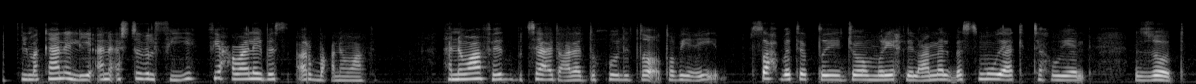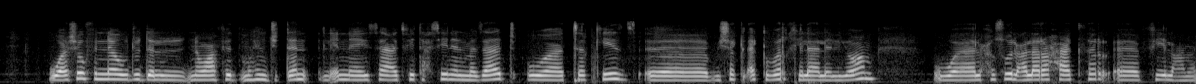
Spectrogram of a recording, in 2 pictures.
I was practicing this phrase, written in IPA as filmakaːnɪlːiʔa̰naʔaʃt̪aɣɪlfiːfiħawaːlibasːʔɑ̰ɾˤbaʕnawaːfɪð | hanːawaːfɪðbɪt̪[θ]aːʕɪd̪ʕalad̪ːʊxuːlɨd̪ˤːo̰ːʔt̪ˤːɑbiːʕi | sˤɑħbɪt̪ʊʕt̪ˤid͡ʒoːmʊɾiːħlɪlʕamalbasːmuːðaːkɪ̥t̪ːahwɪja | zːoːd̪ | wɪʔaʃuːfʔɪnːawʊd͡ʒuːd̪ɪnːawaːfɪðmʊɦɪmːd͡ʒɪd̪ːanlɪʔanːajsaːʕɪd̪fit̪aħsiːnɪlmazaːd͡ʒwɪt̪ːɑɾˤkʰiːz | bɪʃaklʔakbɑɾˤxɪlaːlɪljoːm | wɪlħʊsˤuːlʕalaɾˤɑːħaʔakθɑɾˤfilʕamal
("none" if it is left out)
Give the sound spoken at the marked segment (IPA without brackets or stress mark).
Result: s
